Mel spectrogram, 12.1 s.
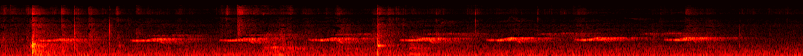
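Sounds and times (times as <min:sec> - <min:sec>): bird whistling: 0:02.0 - 0:11.0.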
